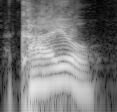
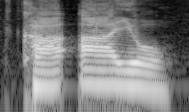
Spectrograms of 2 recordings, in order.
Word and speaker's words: 가요: Since the 아 in the ending is absorbed by the vowel in the verb stem, it just becomes 가요, not 가아요.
